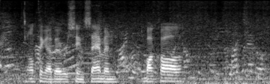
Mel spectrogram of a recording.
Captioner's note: speaking Vietnamese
